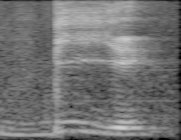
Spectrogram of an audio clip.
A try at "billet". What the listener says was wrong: No, tú sales el aire cuando haces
